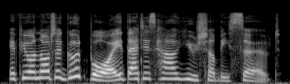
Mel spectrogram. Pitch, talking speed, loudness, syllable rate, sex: 240 Hz, 270 wpm, -16 LUFS, 5.7 syllables/s, female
